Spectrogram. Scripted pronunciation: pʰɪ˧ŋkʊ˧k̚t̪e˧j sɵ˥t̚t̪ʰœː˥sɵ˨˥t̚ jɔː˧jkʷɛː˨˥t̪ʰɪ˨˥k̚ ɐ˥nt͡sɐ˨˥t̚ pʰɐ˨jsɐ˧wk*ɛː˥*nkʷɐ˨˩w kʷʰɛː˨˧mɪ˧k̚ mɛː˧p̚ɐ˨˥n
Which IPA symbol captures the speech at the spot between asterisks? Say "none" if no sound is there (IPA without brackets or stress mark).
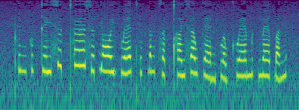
ɛː˨˩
